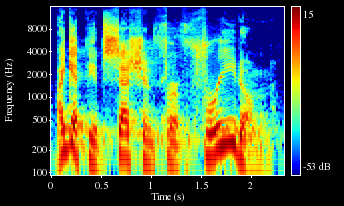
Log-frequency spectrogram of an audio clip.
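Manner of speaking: normal talking voice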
